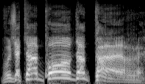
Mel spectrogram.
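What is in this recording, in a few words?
Heavy thanks for the heal, French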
